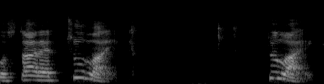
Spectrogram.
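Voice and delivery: TO in "to like" stressed, low and soft.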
